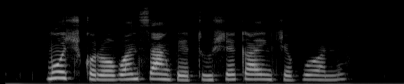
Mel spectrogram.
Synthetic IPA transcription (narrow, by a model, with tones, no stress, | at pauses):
mʊ˦t͡ʃkɔ˨ɾo˨bɔ˦nsa˦˨ŋpe˨tu˨ʃe˦ka˦ɪ˦˨ŋt͡ʃe˨bwɔ˦˨nɛ˦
